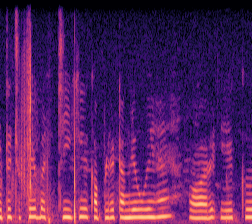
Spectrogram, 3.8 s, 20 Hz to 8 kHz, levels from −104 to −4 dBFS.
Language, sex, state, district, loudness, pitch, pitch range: Hindi, female, Bihar, Kaimur, -21 LUFS, 275 Hz, 260-285 Hz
